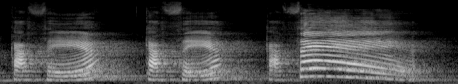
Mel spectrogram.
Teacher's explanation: Café, café, café. Então, o fé é a sílaba tônica da palavra. É a sílaba mais forte. Então, ela é classificada como oxítona.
